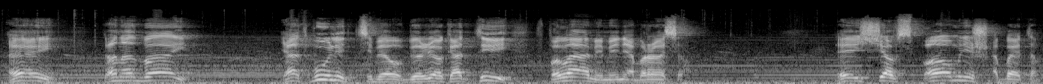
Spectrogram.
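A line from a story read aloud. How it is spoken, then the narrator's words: Furious shout. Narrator (Russian): Божей с бешенством крикнул в спину отъезжавшему Кунанбаю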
